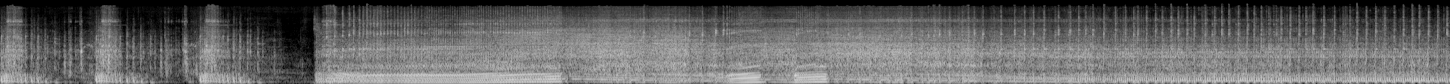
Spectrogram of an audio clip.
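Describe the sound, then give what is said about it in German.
A small petrol engine is primed with fuel, set on choke and pull-started. A few rough pulling bursts come first, then the engine catches and settles into a loud, steady buzzing drone whose pitch wavers up and down as it runs. “Also erstmal muss ich so ein bisschen Sprit vorpumpen, Schock anmachen und dann anziehen, hoffen, dass er anspringt und dann kann ich auch schon losgehen.”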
